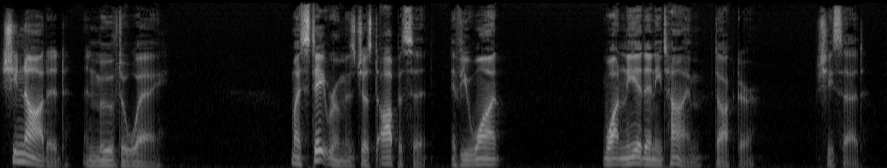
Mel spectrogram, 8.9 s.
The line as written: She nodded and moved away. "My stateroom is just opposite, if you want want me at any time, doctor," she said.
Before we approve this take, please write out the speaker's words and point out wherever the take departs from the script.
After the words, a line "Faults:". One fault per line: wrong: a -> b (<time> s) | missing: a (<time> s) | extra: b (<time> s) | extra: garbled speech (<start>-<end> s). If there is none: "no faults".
She nodded and moved away. "My stateroom is just opposite, if you want want me at any time, doctor," she said.
Faults:
no faults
